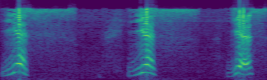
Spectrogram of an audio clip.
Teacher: again this is a voiced palatal sound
